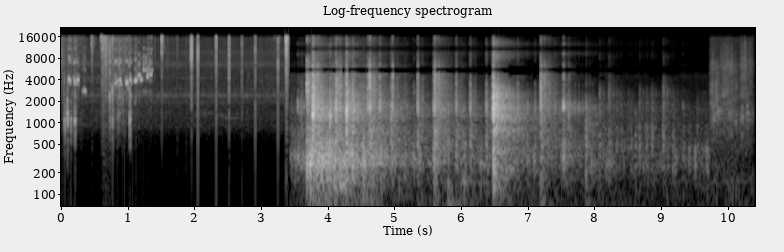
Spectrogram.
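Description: Small plastic balls on a toy tabletop pool table: a few light clicks, then from about three and a half seconds in a loud clatter of many balls knocked about by hand and colliding against each other and the plastic rails, with one sharp knock about halfway through, the rattle of rolling balls dying away over the last few seconds.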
